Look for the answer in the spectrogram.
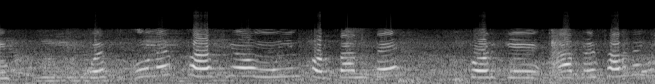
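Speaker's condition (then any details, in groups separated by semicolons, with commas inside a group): Cerebral palsy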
